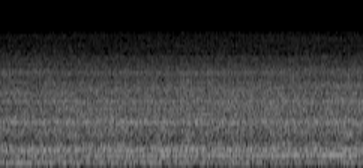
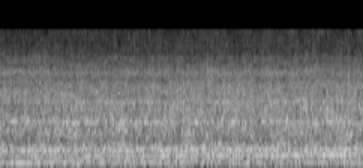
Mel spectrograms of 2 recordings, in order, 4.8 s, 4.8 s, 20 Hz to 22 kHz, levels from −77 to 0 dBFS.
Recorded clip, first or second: first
